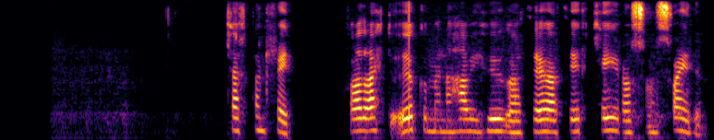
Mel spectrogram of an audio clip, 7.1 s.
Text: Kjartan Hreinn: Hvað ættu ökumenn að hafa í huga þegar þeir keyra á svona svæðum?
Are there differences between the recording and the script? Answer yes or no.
no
